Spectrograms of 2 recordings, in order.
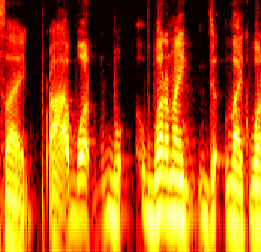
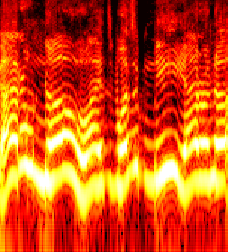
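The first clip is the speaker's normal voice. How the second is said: mock, very high, loud tearful crying; 14 semitones higher, 5 dB louder than usual. Retelling a daughter's denial after being grilled: imitating a crying daughter. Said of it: "to the point where she's crying".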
